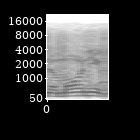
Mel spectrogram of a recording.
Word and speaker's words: pneumonia: so you know what you can't hear pneumonia go to the bathroom because the P is silent it's ammonia it's like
